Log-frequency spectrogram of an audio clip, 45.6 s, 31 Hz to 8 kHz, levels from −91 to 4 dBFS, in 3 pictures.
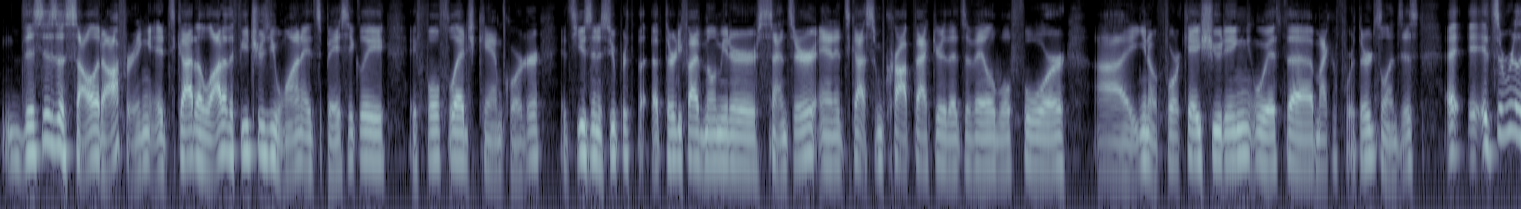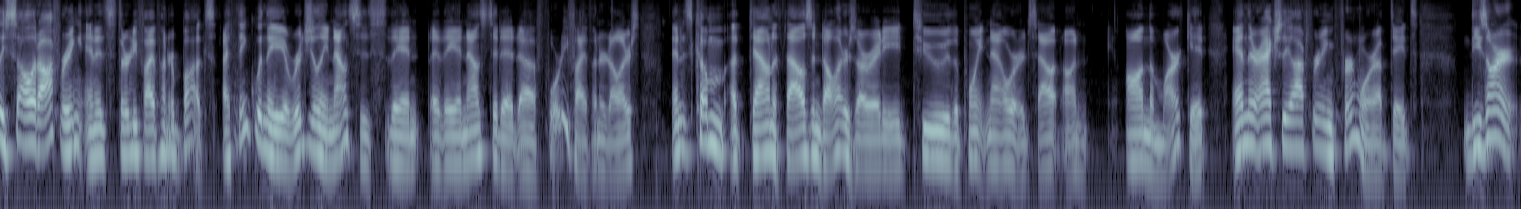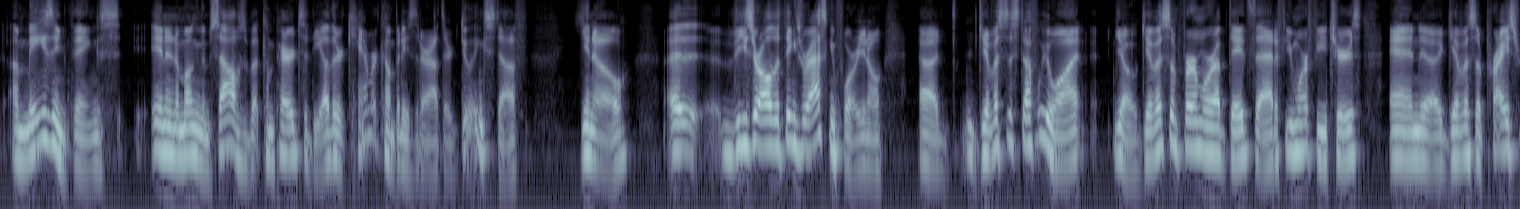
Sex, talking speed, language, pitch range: male, 205 wpm, English, 110-145 Hz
